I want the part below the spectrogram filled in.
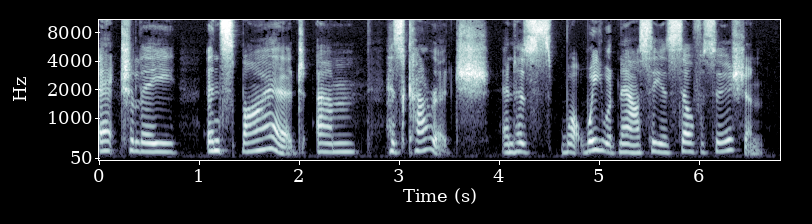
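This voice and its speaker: A woman at medium pitch, fairly slow and fairly even in intonation, on a very clean recording with a silent background. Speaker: university professor of English literature. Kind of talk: panel discussion. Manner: hesitant, thoughtful.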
